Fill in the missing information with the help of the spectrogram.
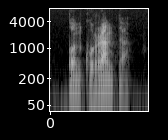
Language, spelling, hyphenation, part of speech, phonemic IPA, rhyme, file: Esperanto, konkuranta, kon‧ku‧ran‧ta, adjective, /kon.kuˈran.ta/, -anta, Eo-konkuranta.ogg
- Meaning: singular present active participle of konkuri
